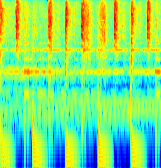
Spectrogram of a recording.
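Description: Electronic dance music: a deep kick drum about twice a second with crisp hi-hat hits between the kicks, over held synth chords.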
